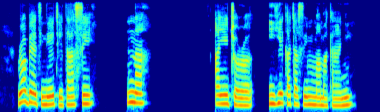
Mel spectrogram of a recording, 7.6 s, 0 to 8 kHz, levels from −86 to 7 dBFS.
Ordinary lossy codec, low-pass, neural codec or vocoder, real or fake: none; 7.2 kHz; none; real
